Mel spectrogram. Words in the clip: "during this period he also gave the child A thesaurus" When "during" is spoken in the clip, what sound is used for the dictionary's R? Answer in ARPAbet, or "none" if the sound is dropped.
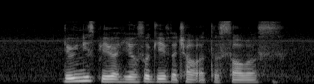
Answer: none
